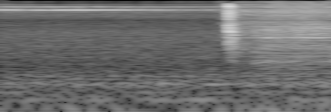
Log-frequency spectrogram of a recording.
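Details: Bar rooftop AC unit that kept tripping its main breaker, after a full rewire and after reversing the phase rotation: steady, deep compressor hum with a clean start and no grinding or labouring; compressor now running correctly.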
